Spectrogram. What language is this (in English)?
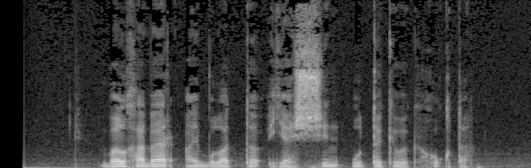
Bashkir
